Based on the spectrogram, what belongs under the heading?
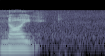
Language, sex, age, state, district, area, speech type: Tamil, female, 45-60, Tamil Nadu, Sivaganga, rural, read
